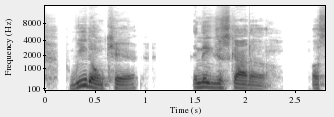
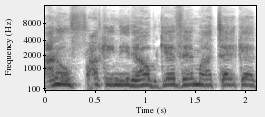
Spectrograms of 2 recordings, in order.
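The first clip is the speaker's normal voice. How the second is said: mock livid, high, top-of-the-lungs furious yelling; 9 semitones higher than usual. Retelling a young woman's outburst at a cop: imitating someone screaming. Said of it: "screaming at the top of her lungs".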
